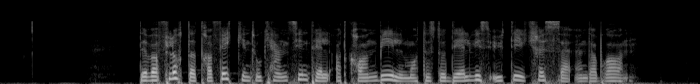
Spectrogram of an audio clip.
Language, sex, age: Norwegian, female, 30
